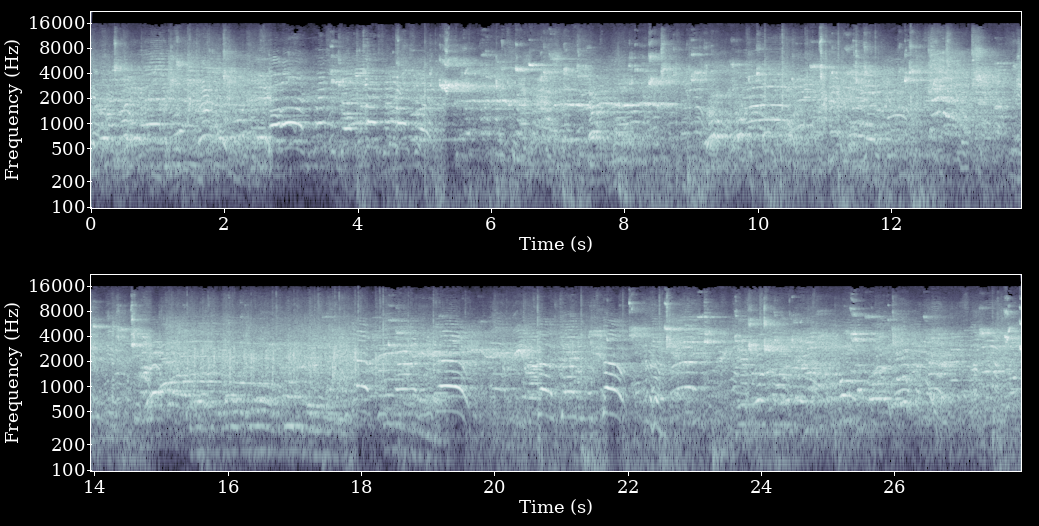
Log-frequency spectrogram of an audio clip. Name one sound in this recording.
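A crowd talks and cheers in a large echoing gym.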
